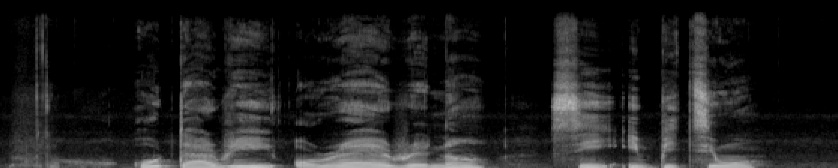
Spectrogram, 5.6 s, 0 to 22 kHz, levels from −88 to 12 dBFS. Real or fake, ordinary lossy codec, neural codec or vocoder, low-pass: real; none; none; 19.8 kHz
